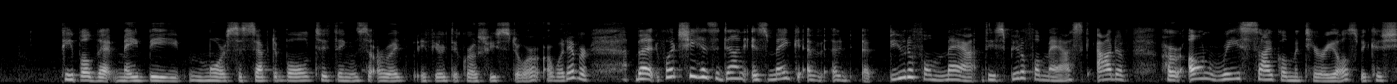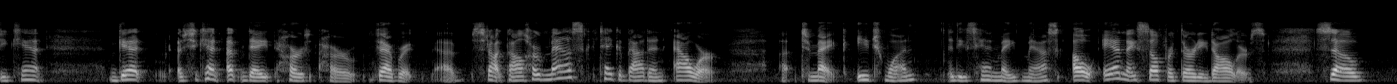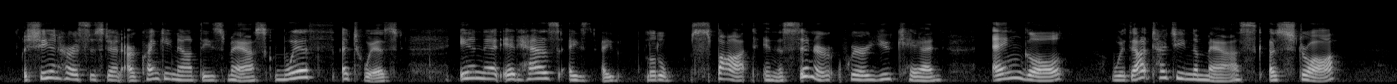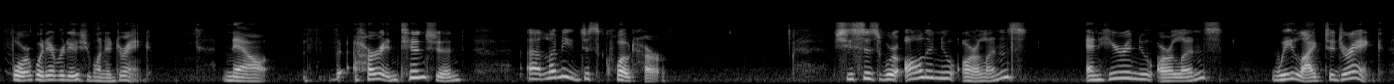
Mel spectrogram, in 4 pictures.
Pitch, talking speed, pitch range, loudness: 205 Hz, 150 wpm, 180-245 Hz, -26 LUFS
